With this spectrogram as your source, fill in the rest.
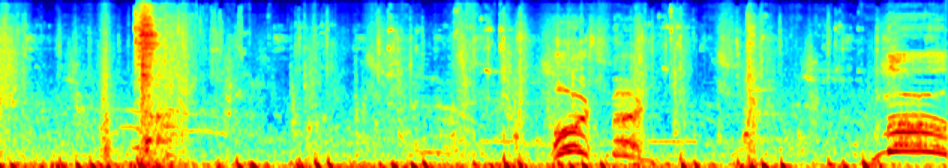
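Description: Horses clip-clop and gallop in a medieval video game battle under cavalry, with rising whinnies and neighs breaking through the busy hoofbeats.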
